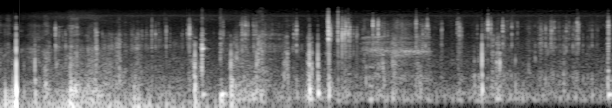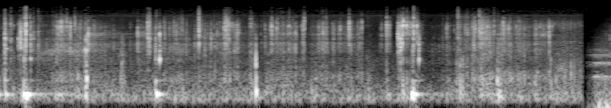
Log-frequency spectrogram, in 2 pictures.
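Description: Pebbles clatter and crunch as a hand shifts them.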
